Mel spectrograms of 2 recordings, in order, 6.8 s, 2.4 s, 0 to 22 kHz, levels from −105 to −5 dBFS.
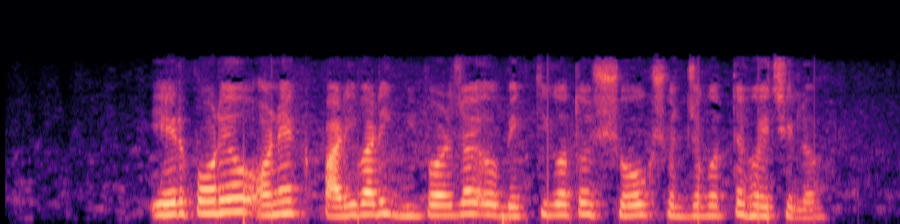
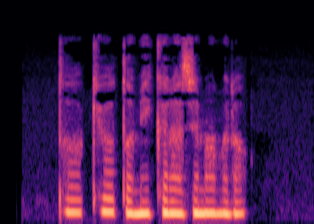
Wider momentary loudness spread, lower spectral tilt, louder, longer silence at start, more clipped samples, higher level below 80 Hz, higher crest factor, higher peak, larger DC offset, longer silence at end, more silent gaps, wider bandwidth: second, 10 LU vs 13 LU; about the same, -6.5 dB/octave vs -5.5 dB/octave; about the same, -23 LUFS vs -24 LUFS; first, 1.15 s vs 0.45 s; neither; first, -56 dBFS vs -74 dBFS; first, 20 dB vs 12 dB; first, -4 dBFS vs -12 dBFS; neither; about the same, 0.6 s vs 0.55 s; neither; second, 7.8 kHz vs 10.5 kHz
